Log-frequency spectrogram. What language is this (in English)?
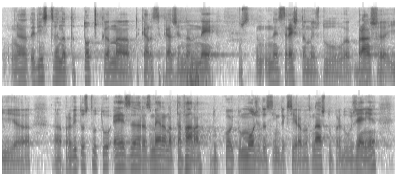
Bulgarian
